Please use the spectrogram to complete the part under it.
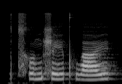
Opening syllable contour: rising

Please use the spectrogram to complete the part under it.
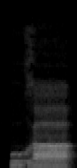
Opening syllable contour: low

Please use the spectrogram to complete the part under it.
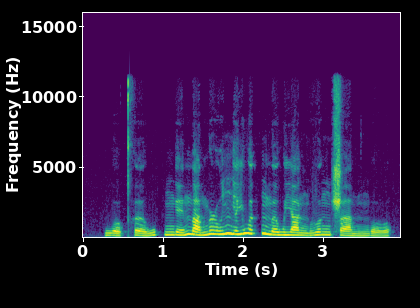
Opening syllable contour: low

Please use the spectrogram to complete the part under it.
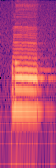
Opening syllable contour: high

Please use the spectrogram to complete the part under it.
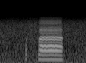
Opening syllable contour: high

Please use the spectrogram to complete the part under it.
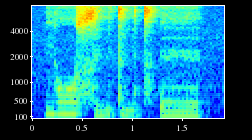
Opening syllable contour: high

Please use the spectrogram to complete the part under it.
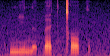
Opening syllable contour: high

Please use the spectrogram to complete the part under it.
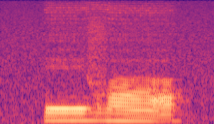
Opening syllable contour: low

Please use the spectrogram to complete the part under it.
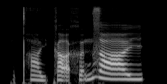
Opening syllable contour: low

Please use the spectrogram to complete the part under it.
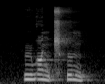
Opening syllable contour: falling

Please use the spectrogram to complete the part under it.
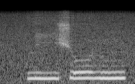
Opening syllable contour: low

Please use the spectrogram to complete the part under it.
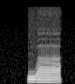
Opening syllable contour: low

